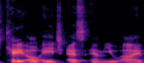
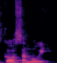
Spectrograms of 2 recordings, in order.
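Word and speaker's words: Koh Samui: And goamui is ko h mui but in Thai pronunciation it's goamui.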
